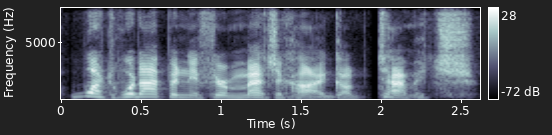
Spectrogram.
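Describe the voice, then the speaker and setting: A man's voice: high voice, sing-song, moderate pace, bright, forceful tone, no echo, studio quality, heavily acted. A man playing an inquisitive, casual asker in a cartoon comic dub. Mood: musing.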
